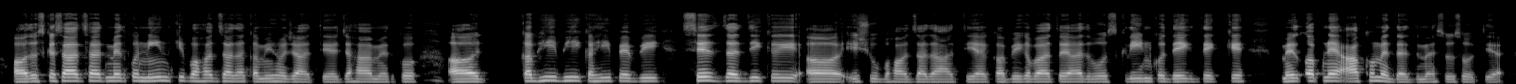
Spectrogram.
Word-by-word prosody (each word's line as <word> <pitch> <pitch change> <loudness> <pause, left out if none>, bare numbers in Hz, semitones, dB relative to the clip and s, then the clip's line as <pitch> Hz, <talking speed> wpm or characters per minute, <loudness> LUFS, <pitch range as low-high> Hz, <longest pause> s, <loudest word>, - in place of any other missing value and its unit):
और 130 +2 +5
उसके 150 +2 +1
साथ-साथ 165 0 +5
मेरे 160 -1 +2
को 170 - 0
नींद 165 +2 0
की 175 - -2
बहुत 150 -1 -2
ज़्यादा 145 -1 0
कमी 135 +1 -2
हो 140 -1 -2
जाती 125 -1 -3
है, 120 0 -4
जहाँ 130 +2 -2
मेरे 125 -1 -7
को 135 0 -3
अ, 135 -3 +3 0.5
कभी 165 +4 +2
भी 175 +1 -1
कहीं 155 +1 -1
पे 155 -1 +3
भी 150 +1 -2 0.2
सिर 180 0 +5
दर्द 160 -3 +4 0.3
के 155 -1 +1
अ, 130 0 +2 0.2
इशू 130 0 -8
बहुत 125 -1 -4
ज़्यादा 125 0 -2
आती 120 +1 -10
है, 120 0 0
कभी-कभार 130 +1 0
तो - - -2
यार 130 0 +1
वो 130 +1 -5
स्क्रीन 140 +2 -2
को 140 0 -3
देख-देख 135 0 0
के 140 -1 +2 0.4
मेरे 150 +1 +5
को 170 - +7
अपने 165 0 +4
आँखों 145 +3 +2
में 155 -6 +2
दर्द 120 -1 -2
महसूस 125 0 -8
होती 115 -1 -9
है। - - -6
135 Hz, 190 wpm, -24 LUFS, 130-155 Hz, 0.5 s, को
